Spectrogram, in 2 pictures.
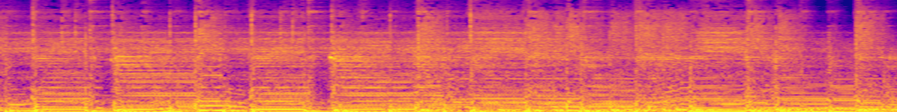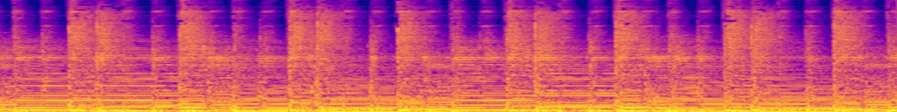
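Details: Loud, dense rock music with distorted guitars and drums fills the whole stretch, with no animal sound.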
